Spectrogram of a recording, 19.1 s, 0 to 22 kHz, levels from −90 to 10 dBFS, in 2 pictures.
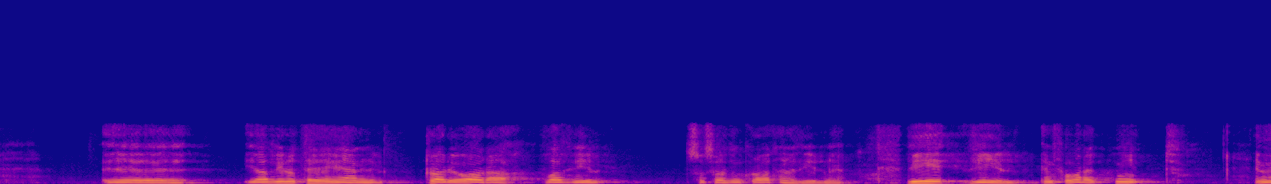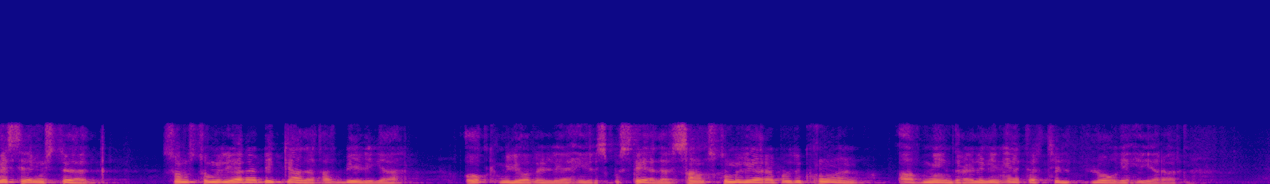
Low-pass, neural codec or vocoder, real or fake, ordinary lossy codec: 7.2 kHz; codec, 16 kHz, 4 kbps, FreqCodec, smaller model; fake; none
